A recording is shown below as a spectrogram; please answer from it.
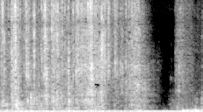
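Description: Plastic shrink wrap being torn and crinkled off a trading-card blaster box by hand. It makes a dense run of crackles that thins out about a second and a half in.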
